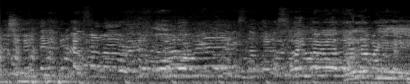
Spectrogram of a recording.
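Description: Chatter: several voices talking over one another, with no clear words.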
